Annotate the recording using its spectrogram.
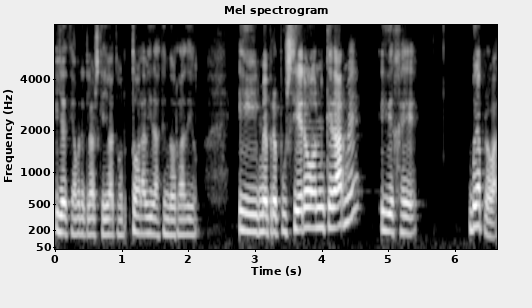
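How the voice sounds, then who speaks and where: A woman speaks at a medium pitch with ordinary pitch variation on a very clean recording with a silent background. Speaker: radio presenter. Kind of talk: interview conversation. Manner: spontaneous, natural delivery.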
